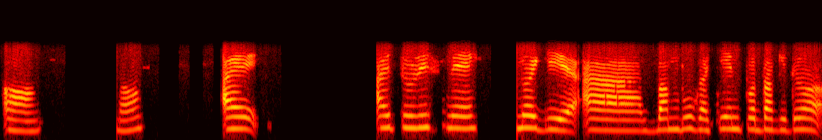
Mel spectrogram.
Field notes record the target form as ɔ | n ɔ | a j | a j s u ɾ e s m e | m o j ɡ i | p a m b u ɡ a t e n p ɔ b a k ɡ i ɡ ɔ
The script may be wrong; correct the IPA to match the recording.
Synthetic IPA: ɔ | n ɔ | a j | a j t u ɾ i s n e | n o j ɡ i | b a m b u ɡ a k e n p ɔ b a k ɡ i d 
